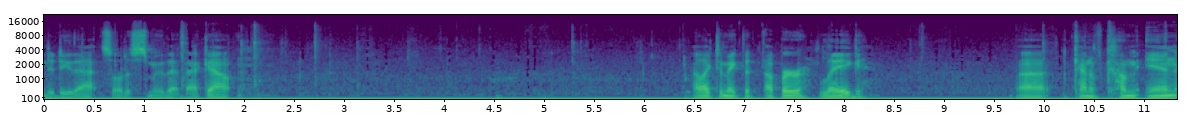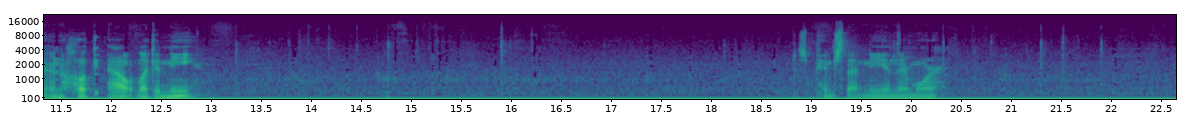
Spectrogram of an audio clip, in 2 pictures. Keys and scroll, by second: 6.0 s, 19.9 s.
